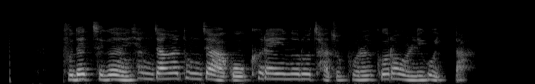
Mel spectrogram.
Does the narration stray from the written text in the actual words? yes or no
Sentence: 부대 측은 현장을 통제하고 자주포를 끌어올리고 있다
yes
